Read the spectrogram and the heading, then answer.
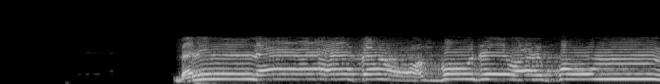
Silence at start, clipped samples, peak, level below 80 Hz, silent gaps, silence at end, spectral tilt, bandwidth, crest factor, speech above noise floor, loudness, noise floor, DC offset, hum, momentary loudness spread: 1.75 s; under 0.1%; -6 dBFS; -52 dBFS; none; 0 s; -10 dB/octave; 3.8 kHz; 12 dB; 65 dB; -18 LUFS; -81 dBFS; under 0.1%; none; 3 LU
